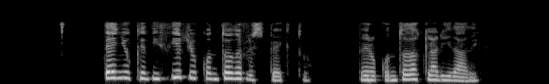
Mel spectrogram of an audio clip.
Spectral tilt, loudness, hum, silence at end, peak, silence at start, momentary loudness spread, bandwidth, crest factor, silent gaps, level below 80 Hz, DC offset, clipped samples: -5 dB/octave; -21 LUFS; none; 0.7 s; 0 dBFS; 0.6 s; 19 LU; 7.8 kHz; 22 dB; 0.67-1.03 s, 2.92-2.97 s, 3.13-3.57 s; -68 dBFS; under 0.1%; under 0.1%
